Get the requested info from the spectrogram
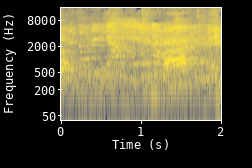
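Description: Young children's voices: two short high-pitched utterances, one right at the start and another about a second and a half in, over classroom background noise.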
